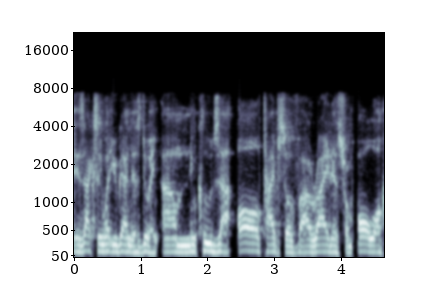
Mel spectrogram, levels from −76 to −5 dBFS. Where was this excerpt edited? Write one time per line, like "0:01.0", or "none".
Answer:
0:01.7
